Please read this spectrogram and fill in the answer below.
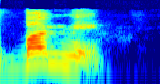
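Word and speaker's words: bánh mì: And that's the way it's pronounced, bun mi, like bun, hamburger buns, bun mi. – Bun mi. The other way to pronounce it is the North Vietnamese way.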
